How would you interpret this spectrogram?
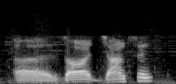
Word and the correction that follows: Ezra Johnson: Oh, Ezra Johnson? – Ezra Johnson.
